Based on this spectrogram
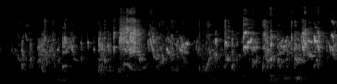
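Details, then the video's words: Budgerigars chattering in a dense, continuous mix of buzzy, scratchy notes with a slightly echoing, washed background. "budgie sounds to encourage your parrot to eat and sing"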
